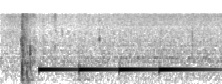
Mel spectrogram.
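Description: Four quick electronic chimes from the GMC Canyon's dash, each fading, about two and a half a second, after a short click. This is the warning chime as the truck goes into reverse and the backup camera comes on.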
